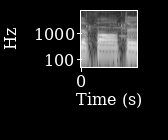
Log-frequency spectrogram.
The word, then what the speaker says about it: Affolter: Dylan pronounced it Affolter. That's what we're going with.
